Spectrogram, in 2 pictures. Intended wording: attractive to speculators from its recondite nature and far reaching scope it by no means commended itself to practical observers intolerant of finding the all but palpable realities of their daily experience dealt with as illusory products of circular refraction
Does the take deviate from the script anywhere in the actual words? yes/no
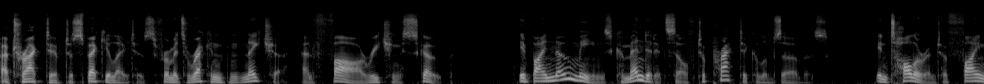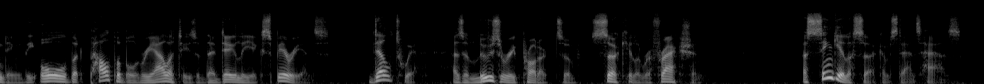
yes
